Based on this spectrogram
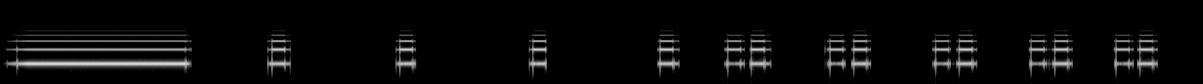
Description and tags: Despertador sintetico revivir
Despertador
Sound of Alarm clock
